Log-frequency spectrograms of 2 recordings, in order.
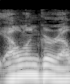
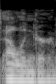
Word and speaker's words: Ellinger: Sam was a sophomore or a junior, and I said, Sam, what's the correct pronunciation of your last name? He's like, people mispronounce it all the time. I'm like, well, it's your name. You should want the correct pronunciation. He's like, okay, it's Ellinger. I'm like, thank you.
